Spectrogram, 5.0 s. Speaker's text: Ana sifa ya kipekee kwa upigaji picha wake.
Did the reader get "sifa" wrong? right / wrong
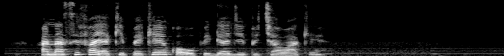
right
